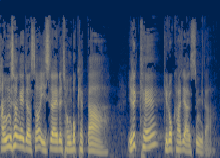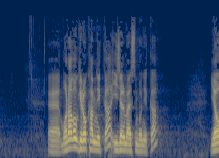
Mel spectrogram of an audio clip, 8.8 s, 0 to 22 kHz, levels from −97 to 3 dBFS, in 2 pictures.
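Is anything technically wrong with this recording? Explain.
No, nothing technically wrong stands out in this speech recording; it all sounds fine to me.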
